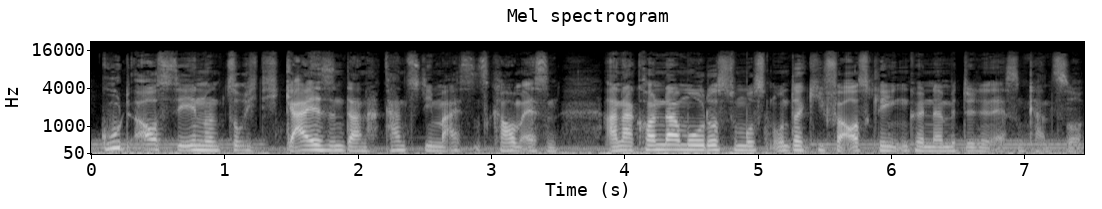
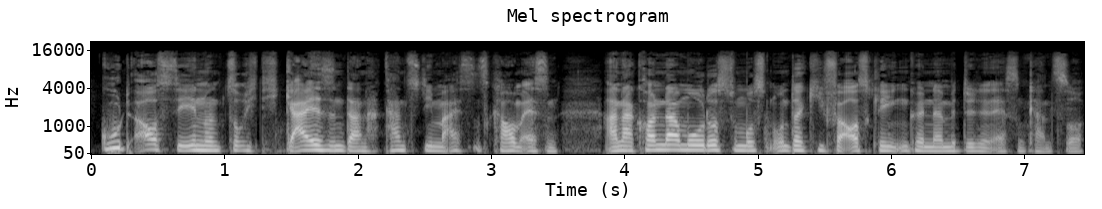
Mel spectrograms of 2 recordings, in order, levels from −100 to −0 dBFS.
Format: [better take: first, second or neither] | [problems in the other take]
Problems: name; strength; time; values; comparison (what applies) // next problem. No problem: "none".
second | low rumble; faint; throughout; 20 dB below the speech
